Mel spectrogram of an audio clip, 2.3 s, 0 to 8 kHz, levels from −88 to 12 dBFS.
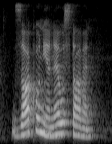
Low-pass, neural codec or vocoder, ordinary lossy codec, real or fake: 7.2 kHz; none; none; real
